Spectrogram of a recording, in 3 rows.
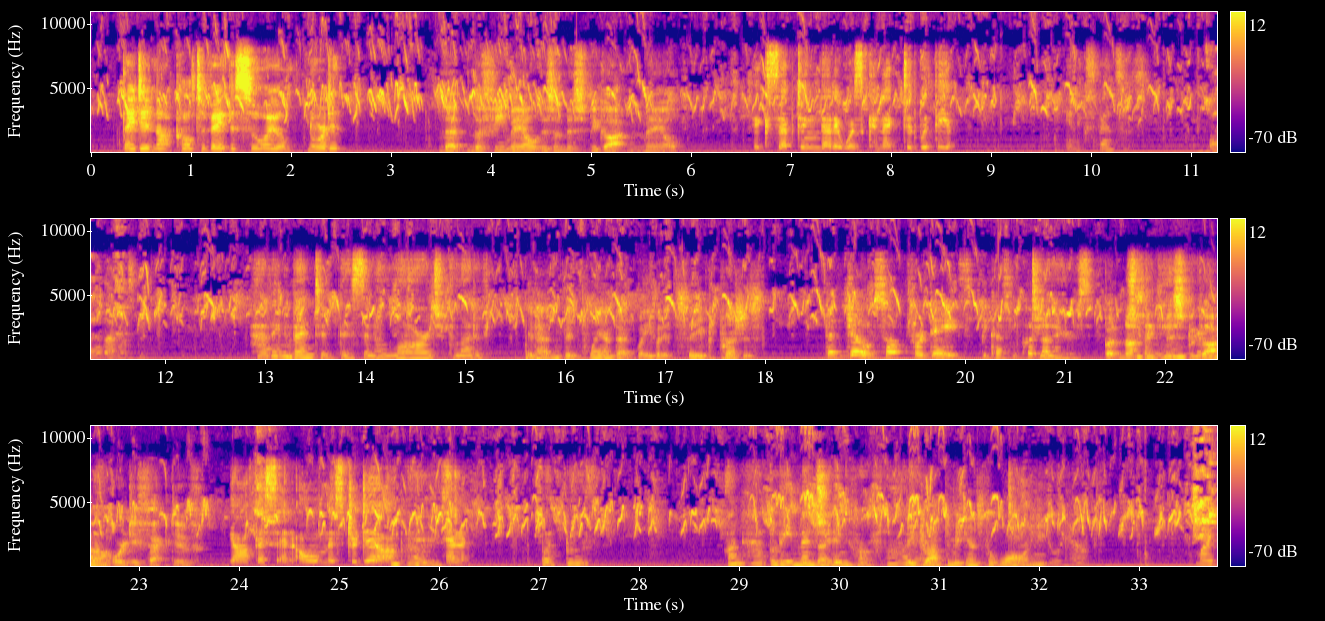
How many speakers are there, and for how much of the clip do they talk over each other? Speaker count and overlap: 7, about 13%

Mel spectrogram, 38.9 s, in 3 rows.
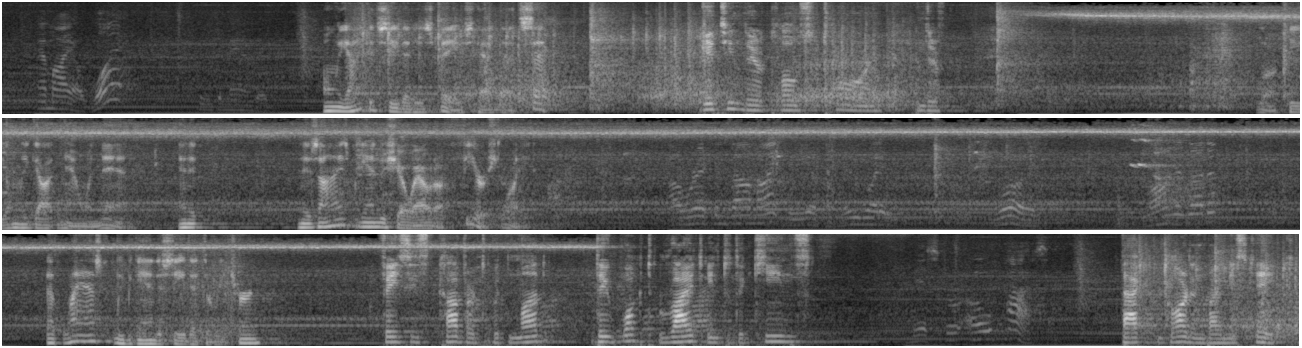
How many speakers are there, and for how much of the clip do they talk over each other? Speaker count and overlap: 3, no overlap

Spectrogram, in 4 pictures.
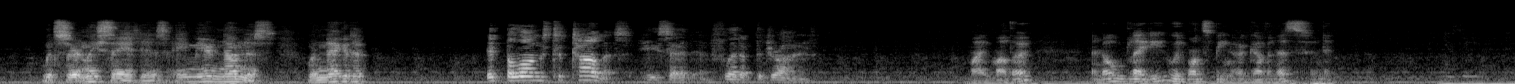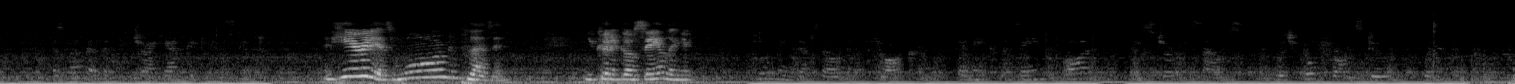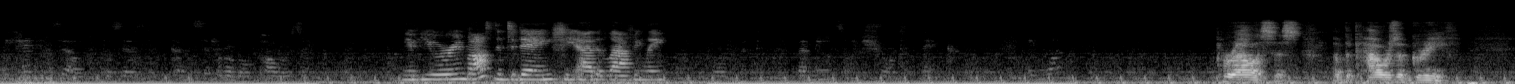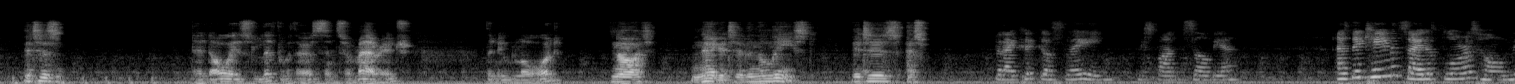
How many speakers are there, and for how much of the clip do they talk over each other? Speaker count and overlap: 5, no overlap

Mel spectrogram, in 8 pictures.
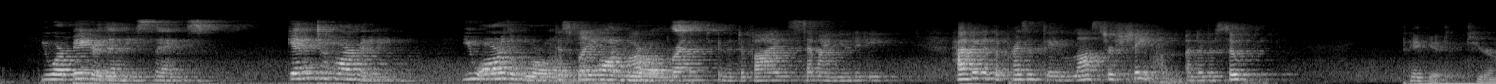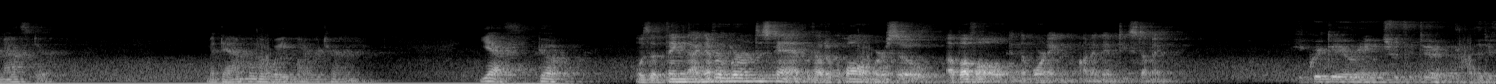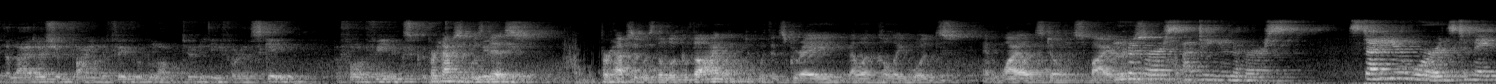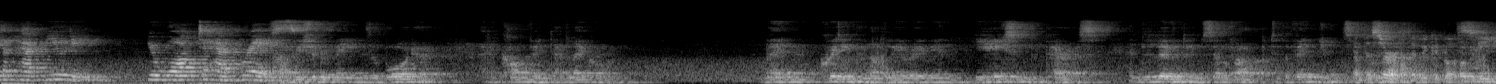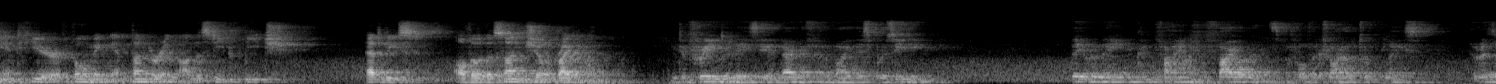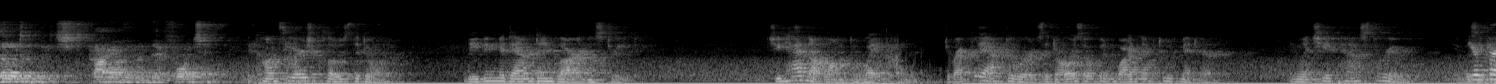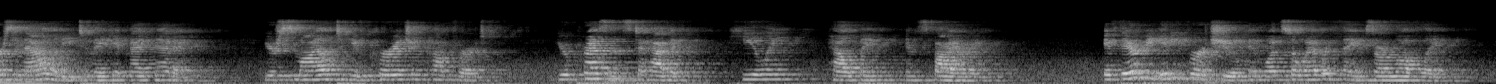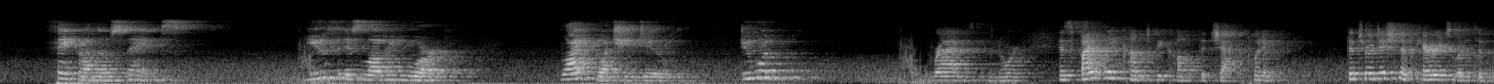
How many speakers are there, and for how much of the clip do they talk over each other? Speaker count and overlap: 5, about 5%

